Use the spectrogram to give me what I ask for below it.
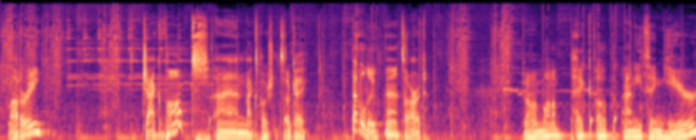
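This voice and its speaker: Over music in the background, a man with a slight Irish accent speaks at medium pitch and a fairly slow pace, with very wide pitch swings, very even loudness and long, frequent pauses. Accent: mild Irish. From Ireland. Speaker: gaming streamer. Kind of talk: live gameplay stream chat.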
